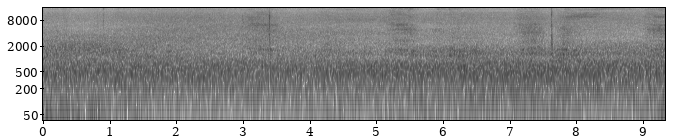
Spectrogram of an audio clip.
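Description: Surf breaking steadily on an East Coast beach at night, a continuous loud roar of white water with no pauses, close and dominating everything.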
